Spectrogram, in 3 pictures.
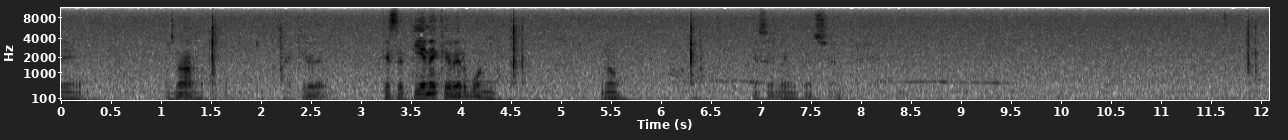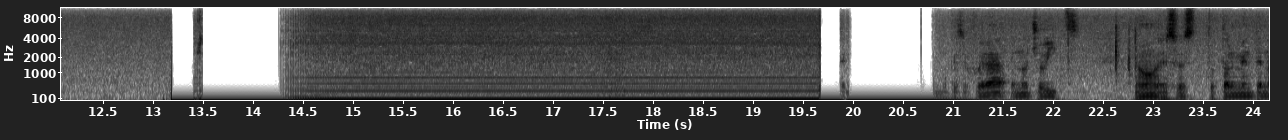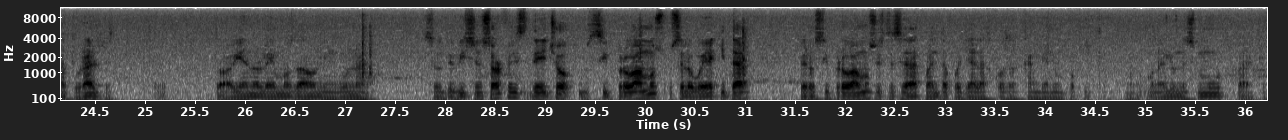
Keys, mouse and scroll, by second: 0.7-1.2 scroll up 4, 1.7 shift+middle click, 4.6 a, 6.4 c, 6.7-11.9 drag, 12.0 Escape, 12.2-13.2 middle drag, 13.8 click, 15.0-16.8 drag, 16.9 middle click, 18.1 Tab, 18.8-19.4 middle drag, 19.4-19.8 scroll up 2, 22.7 shift+c, 23.2-23.9 shift+scroll up 3, 24.0-24.8 middle drag, 25.1 scroll down 2, 25.5 scroll up 2, 25.9 scroll down 2, 27.2 KP_0, 31.0 ctrl+2, 35.3 click.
